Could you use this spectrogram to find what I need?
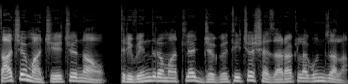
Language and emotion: Goan Konkani, neutral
